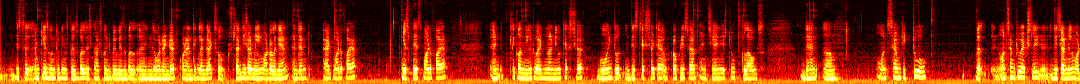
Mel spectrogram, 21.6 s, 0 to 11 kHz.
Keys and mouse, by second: 0.0 click, 6.7-8.2 drag, 12.9 click, 14.0 click, 16.2 click, 18.7-21.6 drag.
